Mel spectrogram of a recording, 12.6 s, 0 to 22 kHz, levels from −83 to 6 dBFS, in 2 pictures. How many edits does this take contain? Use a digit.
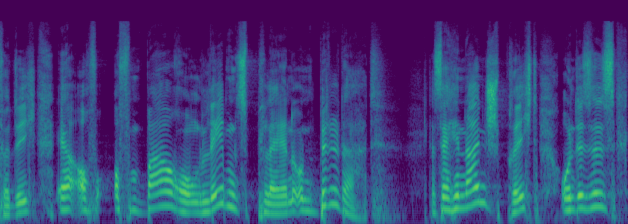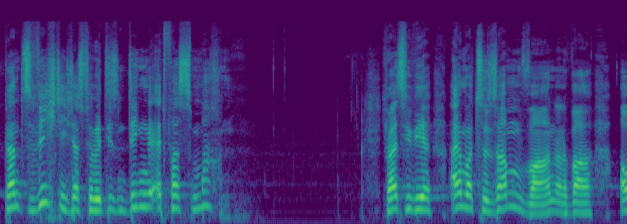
1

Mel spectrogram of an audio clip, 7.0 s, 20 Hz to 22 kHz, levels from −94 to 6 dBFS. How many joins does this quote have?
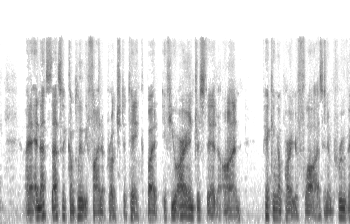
0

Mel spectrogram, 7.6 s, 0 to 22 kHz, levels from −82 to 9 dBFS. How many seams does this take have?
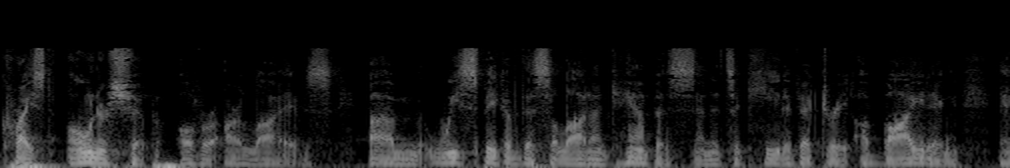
1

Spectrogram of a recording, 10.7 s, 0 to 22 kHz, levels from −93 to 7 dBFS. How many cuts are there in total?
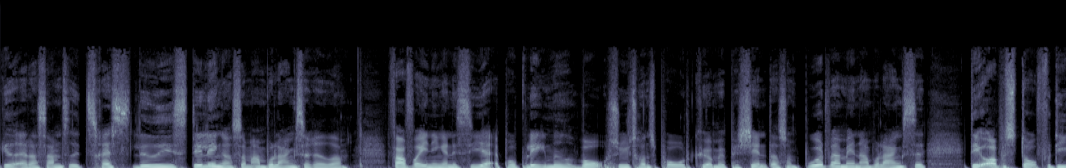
0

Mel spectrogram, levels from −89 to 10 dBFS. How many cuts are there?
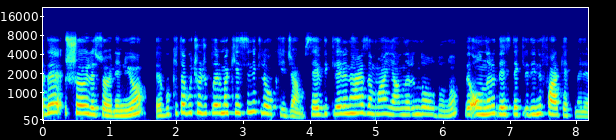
2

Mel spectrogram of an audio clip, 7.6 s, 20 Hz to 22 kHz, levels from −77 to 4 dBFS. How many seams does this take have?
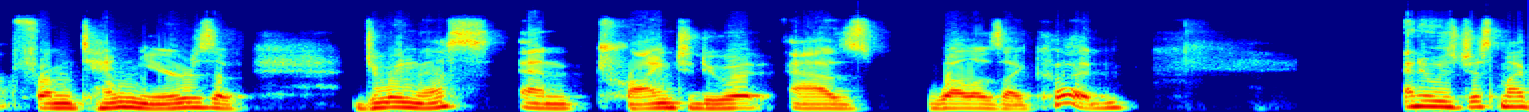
0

